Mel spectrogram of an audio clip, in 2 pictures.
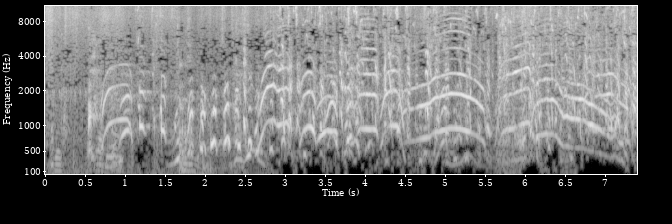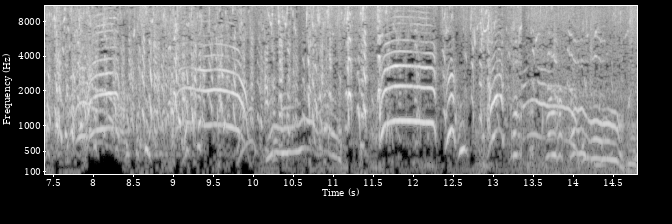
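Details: African wild dogs calling together: a dense chorus of overlapping high, squeaky chirps and twitters, each call arching up and falling back, pouring out almost without pause over fifteen seconds.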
